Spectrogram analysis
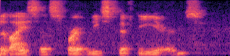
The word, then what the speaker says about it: Isis: don't even know uh if I had a dollar for every time someone has told me that Isis should be pronounced AET I'd have a lot of dollars and I have to tell you uh speaking from a linguistic point of view AET has not been considered an appropriate translation of Isis for at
